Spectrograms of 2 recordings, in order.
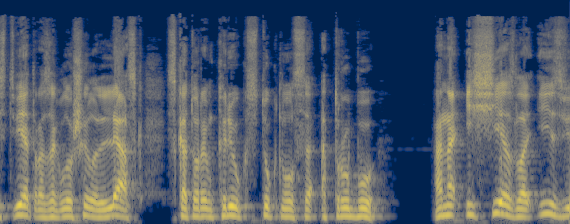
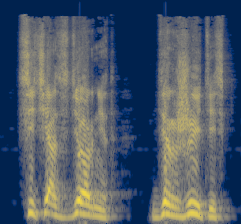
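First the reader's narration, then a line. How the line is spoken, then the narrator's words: Shouting. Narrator (Russian): крикнул Туран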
